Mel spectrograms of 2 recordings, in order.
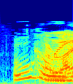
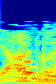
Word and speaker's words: ogling: Oogling would be 2 O's, Anthony. Oogling. Ogling? I say ogling. Ogling. What do you say? Ogling. Ogling. It is ogling. Ogling? Yes, that's the way you pronounce it.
